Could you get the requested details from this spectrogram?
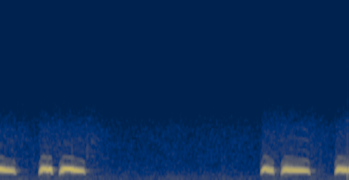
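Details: Cooing from a spotted dove decoy, Gia Lai: strong short-long coo pairs with a resonant, slightly rough tone, separated by a long silent pause, no other sounds.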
